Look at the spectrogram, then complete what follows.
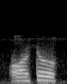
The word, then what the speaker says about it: Aalto: He's pronounced Otto. Come on, I think Alto for so long. The I don't get how he's pronounced Otto. Must be some kind of localization.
